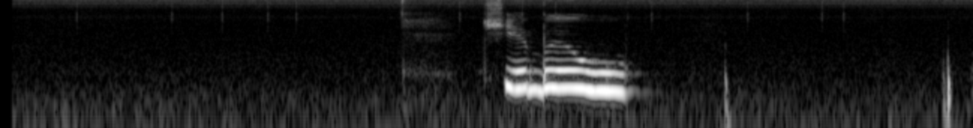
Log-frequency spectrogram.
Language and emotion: Russian, sad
